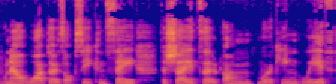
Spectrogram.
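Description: The speaker is a woman with a somewhat breathy voice. She goes at a fairly slow pace. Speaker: beauty vlogger. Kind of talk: casual makeup tutorial chat. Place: home room. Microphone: phone near.

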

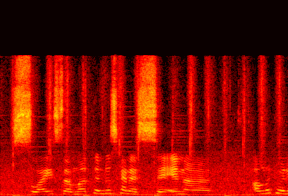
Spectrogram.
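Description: A woman at a very fast pace, with music in the background. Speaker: chef demonstrating a recipe. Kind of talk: cooking demonstration. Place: kitchen.

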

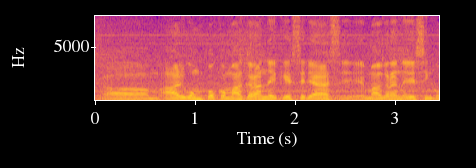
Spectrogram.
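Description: Talking at a moderate pace with ordinary pitch variation, a man is heard against noticeable background noise. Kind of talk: tutorial narration. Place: workshop. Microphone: phone near.

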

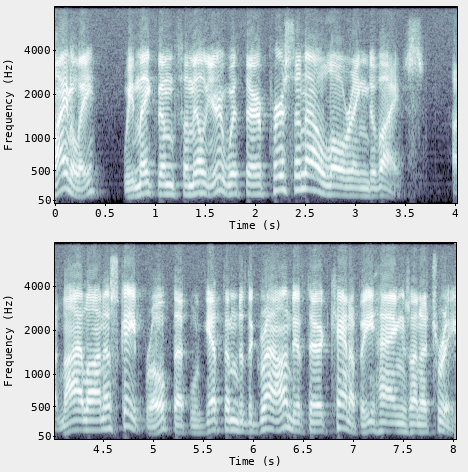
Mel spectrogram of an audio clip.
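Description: Here a man with an ordinary speaking voice talks at a fairly quick pace, with lively intonation and a fairly high pitch for a man. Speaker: instructor narrator. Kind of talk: vintage training film narration. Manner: formal, brisk and authoritative; measured, instructional delivery.

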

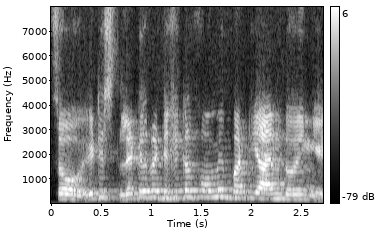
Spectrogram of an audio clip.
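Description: A man speaks in an Indian accent. The background is quiet, though audible room echo comes through. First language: Hindi. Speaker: schoolteacher and English learner. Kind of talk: online English lesson. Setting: video call. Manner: halting, many fillers. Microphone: video call.

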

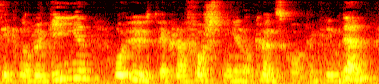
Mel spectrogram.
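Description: A woman at medium pitch and a fairly slow pace, with very wide pitch swings, audible room echo and light background noise. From Hudiksvall, Sweden. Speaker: lecturer on gender equality. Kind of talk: lecture. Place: stage.

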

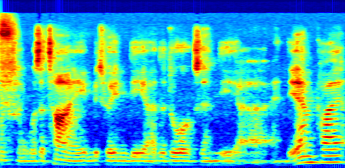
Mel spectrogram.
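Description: A man talks with lively intonation. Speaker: tournament organiser. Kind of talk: casual chat. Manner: repeats words, halting. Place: home room. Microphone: video call.

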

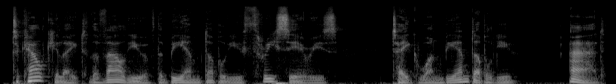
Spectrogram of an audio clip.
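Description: A man with a very deep, low voice and vocal fry speaks at a fairly slow pace, his pitch swinging very widely. The recording is very clean, with a silent background. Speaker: voice actor. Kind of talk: TV commercial read.

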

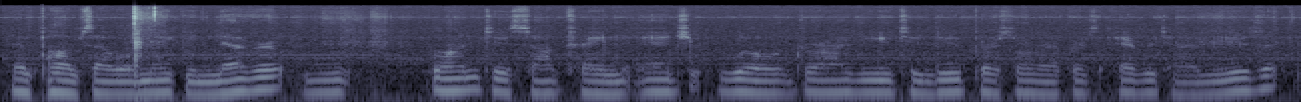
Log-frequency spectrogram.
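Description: Monotone, flat intonation at a moderate pace, dry sound with no echo and noticeable background noise. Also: man. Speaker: comedy vlogger. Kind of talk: reading a label aloud, spelling words. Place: home room. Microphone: webcam.

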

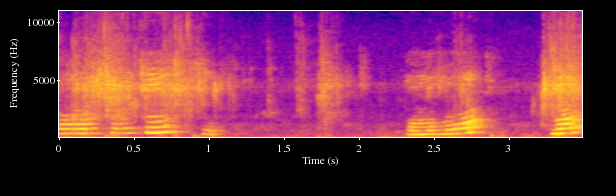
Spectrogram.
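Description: A man puts on a character voice pitched extremely high, talking at a moderate pace. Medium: role play. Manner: demanding, excited.

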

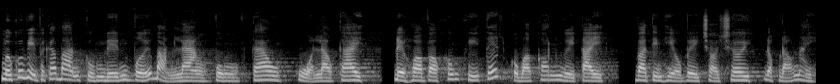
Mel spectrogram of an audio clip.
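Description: A woman talks at a moderate pace with very even loudness and ordinary pitch variation. The background is quiet. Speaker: TV news presenter. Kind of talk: news presentation. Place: studio. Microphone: lapel.

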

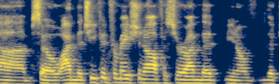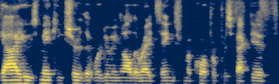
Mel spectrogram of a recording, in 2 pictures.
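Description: A man at a fairly quick pace, with little pitch movement and few pauses. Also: fairly low pitch for a man.

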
